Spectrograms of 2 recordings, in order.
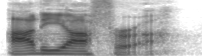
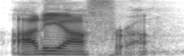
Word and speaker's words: adiaphora: Number one, you need to know the word adiaphora. Adiaphora.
